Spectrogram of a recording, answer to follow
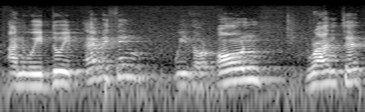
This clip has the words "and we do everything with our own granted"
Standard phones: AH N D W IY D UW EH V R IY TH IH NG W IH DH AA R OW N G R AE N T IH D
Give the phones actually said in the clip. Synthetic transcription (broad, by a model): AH N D W IY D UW EH V R IY TH IH NG W IH DH AA R OW N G R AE N T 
